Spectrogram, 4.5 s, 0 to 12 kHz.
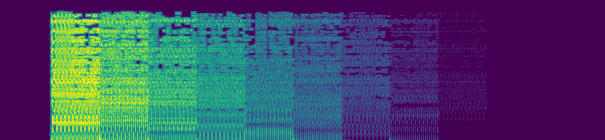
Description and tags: I used FL Studio 11 to create this effect, I filter the sound with Gross Beat plugins.
fxs, electric, future, robotic, lo-fi, computer, digital, freaky, fx, sound-design, sound-effect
